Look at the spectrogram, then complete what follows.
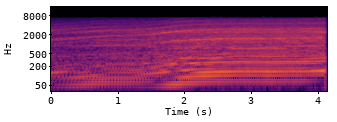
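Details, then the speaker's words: Honda VFR held at about 6,500 rpm: the note wavers with an uneven, slightly choppy beat and light sputter; owner is unsure all four cylinders are firing, possible misfire, cause unconfirmed. "so that was about 6 500 rpms definitely a little choppy uh you can hear a little bit of sputtering in there"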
